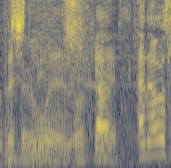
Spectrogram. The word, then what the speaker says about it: Bristolian: Not Bristol, Bristolian. just south of Bristol. That's how it's pronounced here, Bristolian.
